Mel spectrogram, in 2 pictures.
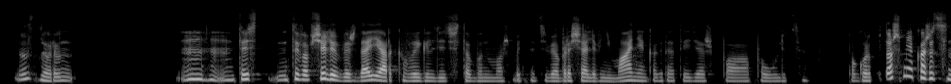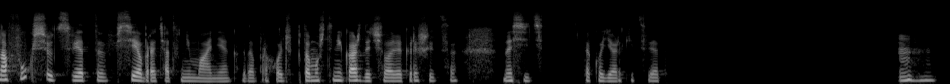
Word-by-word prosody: Ну, 240 +3 -1
здорово, 180 -8 -2
н - - -11 1.1
Мгм. 215 -2 +2
То 230 - +4
есть 235 0 +2
н 210 -2 -5
ты 245 - +4
вообще 215 +4 +7
любишь, 180 -9 +5
да, 180 +2 +5
ярко 180 -2 +5
выглядеть, 160 -2 -3
чтобы, 155 -2 -5
ну, 155 - -8
может 155 0 -7
быть, - - -11
на 165 - -10
тебя 160 -1 -4
обращали 165 0 +1
внимание, 160 +3 +1
когда 165 0 -9
ты 165 0 -10
идешь 160 0 -7
по 155 -1 -6
по - - -12
улице, 155 +3 -11 0.4
по 165 - -9
городу. 170 -1 -2
Потому 265 - +5
что, 390 - +2
мне 370 - +4
кажется, 275 -6 +5
на 210 0 +8
фуксию 230 - -1
цвет 180 -1 -2 0.2
все 195 -5 +2
обратят 155 -2 -3
внимание, 145 -3 -5
когда 150 0 -10
проходишь, 160 +1 -8
потому 180 -1 0
что 180 +2 -6
не 185 - 0
каждый 180 -3 +4
человек 160 -1 -2
решится 175 0 -7 0.4
носить 175 -2 -4 0.4
такой 165 -2 -6
яркий 155 +4 -7
цвет. 160 -1 -9 2.4
Мгм. 185 0 -4
170 Hz, 165 wpm, -30 LUFS, 160-200 Hz, 2.4 s, на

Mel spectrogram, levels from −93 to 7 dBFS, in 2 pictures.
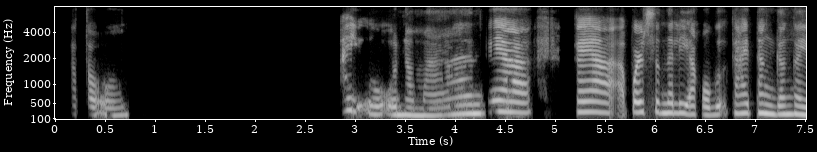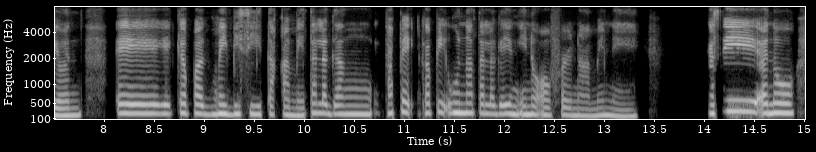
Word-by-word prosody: Totoo. 195 -3 -8 2.1
Ay, 315 0 0 0.2
oo 210 -1 -2
naman. 200 +4 0
Kaya 270 -1 +4 0.4
kaya 275 -1 +5 0.2
personally 250 -3 +2
ako 215 -1 -5
gu 210 - 0
kahit 240 0 -1
hanggang 220 -3 +2
ngayon, 185 -3 +1 0.4
eh, 235 -1 +2
kapag 240 -2 -1
may 230 +1 +3
bisita 215 -1 -3
kami 190 -2 -4
talagang 225 -3 -2
kape 245 +2 -2
kape 245 +1 -4
una 250 0 +1
talaga 230 -2 -4
yung 225 -1 0
ino-offer 210 -3 -4
namin, 180 +1 -5
eh. 165 -2 -6 0.7
Kasi 285 +3 +4
ano, 245 +1 +3
230 Hz, 110 wpm, -22 LUFS, 210-245 Hz, 2.1 s, kaya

